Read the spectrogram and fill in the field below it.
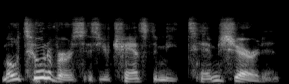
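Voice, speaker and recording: A man co-hosting a casual live stream, reading out a jokey countdown list with dramatic pauses. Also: mid-range voice, huge pitch swings, breathy edge, no echo.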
